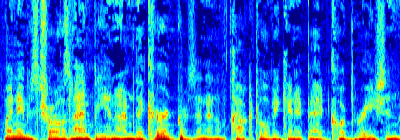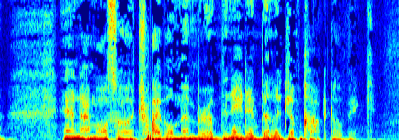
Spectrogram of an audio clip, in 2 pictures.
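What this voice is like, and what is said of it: Raspy, hoarse voice. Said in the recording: “Excuse my voice. I ended up getting sick last week, and I'm just finally getting over it, so excuse my raspy voice.”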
